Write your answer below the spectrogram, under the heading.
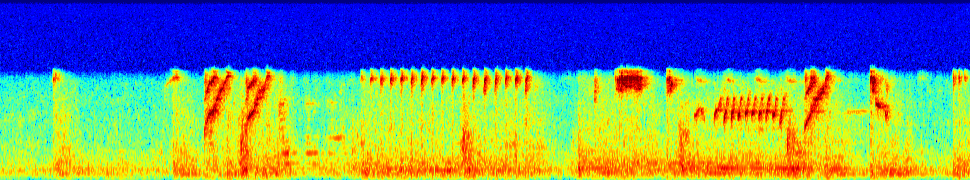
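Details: Canary singing: rising sweeps, then a long rapid trill of evenly repeated notes, followed by a warbled flourish, a fast rattling roll and more upward-swooping chirps.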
